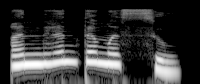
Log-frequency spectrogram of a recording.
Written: ಅಂಧಂತಮಸ್ಸು

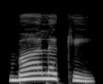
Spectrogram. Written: ಬಲಗಿ

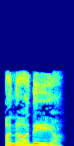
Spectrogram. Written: ಅನಾಧೇಯ

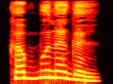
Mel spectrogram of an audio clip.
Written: ಕಬ್ಬುನಗಲ್

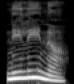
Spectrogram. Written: ನೀಲಿನಿ

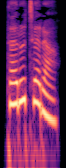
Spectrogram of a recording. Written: ದುರಾಚಾರೆ

